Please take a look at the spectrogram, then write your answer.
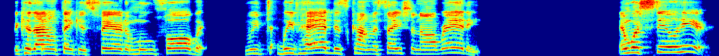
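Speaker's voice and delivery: openly angry, pointed tone. Objecting during a commission discussion: angry. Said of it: "If I sound angry, I am".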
